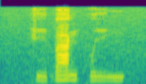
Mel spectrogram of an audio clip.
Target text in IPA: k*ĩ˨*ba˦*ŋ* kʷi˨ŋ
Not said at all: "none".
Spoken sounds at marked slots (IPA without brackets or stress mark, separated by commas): i˨, ŋ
